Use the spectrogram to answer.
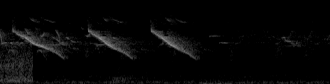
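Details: Parrot calling in a forest: three loud, clear whistles, each sliding steeply downward from high to lower pitch, about every half second, followed by a softer fourth note.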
